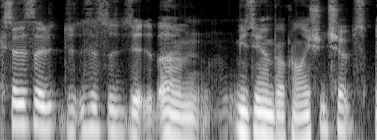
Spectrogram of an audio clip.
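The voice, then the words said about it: Imitates another person's voice. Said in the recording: “it's a good Nick impression.”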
